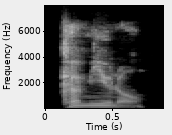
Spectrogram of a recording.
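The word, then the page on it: communal: Canadian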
